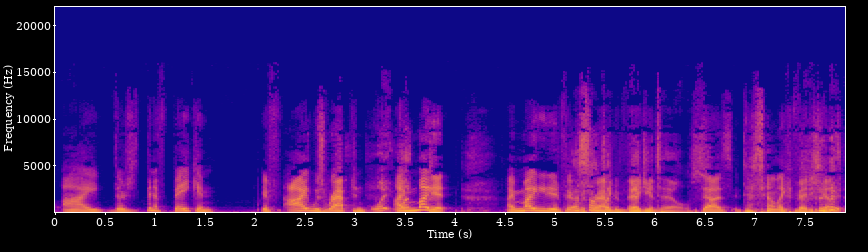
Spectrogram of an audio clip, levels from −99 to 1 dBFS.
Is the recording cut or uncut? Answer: cut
